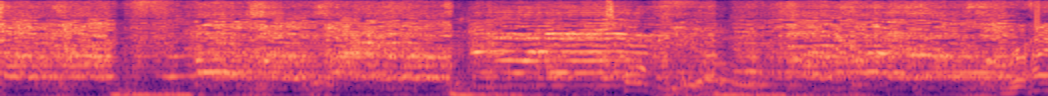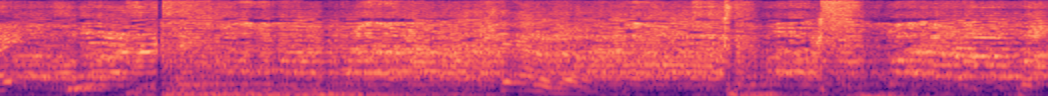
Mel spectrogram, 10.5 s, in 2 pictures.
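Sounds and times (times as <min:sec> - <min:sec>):
large crowd chanting and shouting along to song: 0:00.0 - 0:10.4
laughter: 0:03.0 - 0:03.9, 0:07.6 - 0:08.6.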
